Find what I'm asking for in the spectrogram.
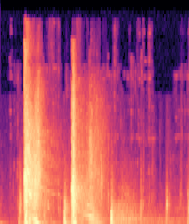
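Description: Gunfire in the battle royale video game PUBG, a few sharp shots spaced apart, fairly faint, with brief crackling decay and no talk over it.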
